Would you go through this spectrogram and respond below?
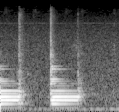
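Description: Three G notes on a melodic instrument, each a short bright attack with ringing tone; the first two are struck firmly and the final one comes later and softer, close and alone.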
